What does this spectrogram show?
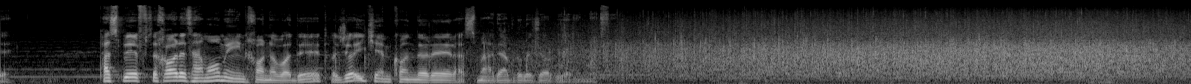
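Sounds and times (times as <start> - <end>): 
speech: 0.0 - 0.2, 1.0 - 6.3
audience applause in a hall: 4.6 - 11.8.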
